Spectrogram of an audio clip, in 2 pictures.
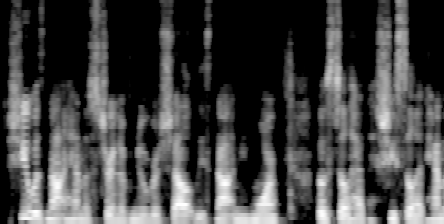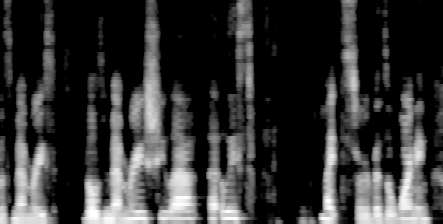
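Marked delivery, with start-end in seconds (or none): none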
